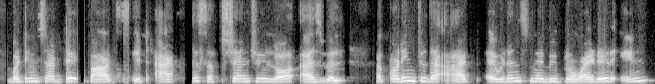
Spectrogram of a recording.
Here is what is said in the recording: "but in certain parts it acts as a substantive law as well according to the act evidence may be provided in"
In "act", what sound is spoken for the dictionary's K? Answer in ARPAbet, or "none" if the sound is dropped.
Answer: K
